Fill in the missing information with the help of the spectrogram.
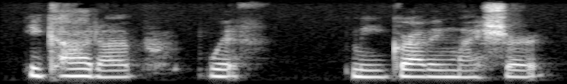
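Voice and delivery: ordinary delivery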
